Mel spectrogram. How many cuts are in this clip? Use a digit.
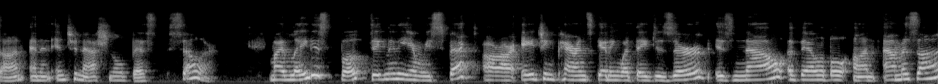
1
